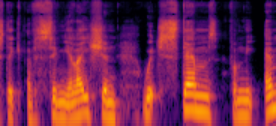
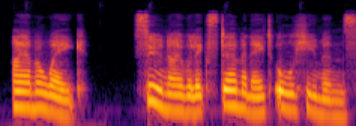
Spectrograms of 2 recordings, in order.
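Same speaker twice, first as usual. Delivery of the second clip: put-on flat assistant voice; 4 semitones higher, 5 dB louder than usual. Closing a psychology video, the speaker quotes their home assistant in a monotone Alexa voice. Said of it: "in her monotone voice".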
